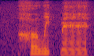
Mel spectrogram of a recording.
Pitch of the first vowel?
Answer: high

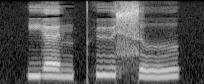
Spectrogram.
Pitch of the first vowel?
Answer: low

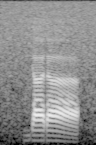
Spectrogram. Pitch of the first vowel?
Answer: high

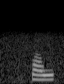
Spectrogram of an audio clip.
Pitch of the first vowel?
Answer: high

